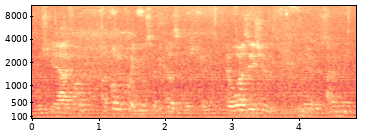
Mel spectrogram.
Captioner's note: man speaks softly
